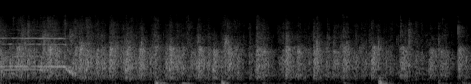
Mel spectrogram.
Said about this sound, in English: Yes, give her a huge round of applause.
